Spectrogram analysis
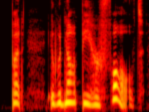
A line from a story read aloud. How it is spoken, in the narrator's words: I cried with rising indignation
